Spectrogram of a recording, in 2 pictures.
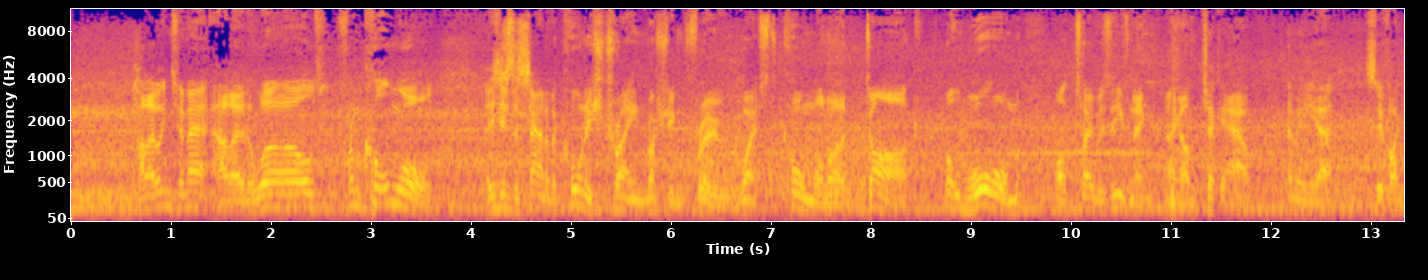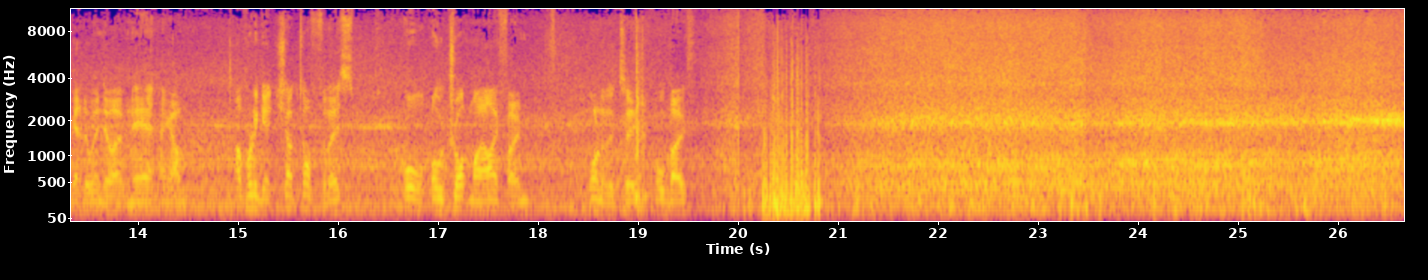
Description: cornish train

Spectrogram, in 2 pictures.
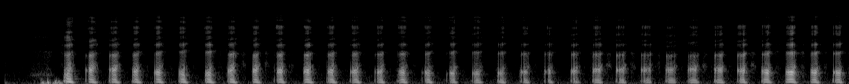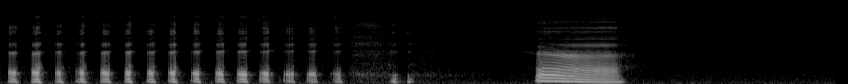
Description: laughter at night

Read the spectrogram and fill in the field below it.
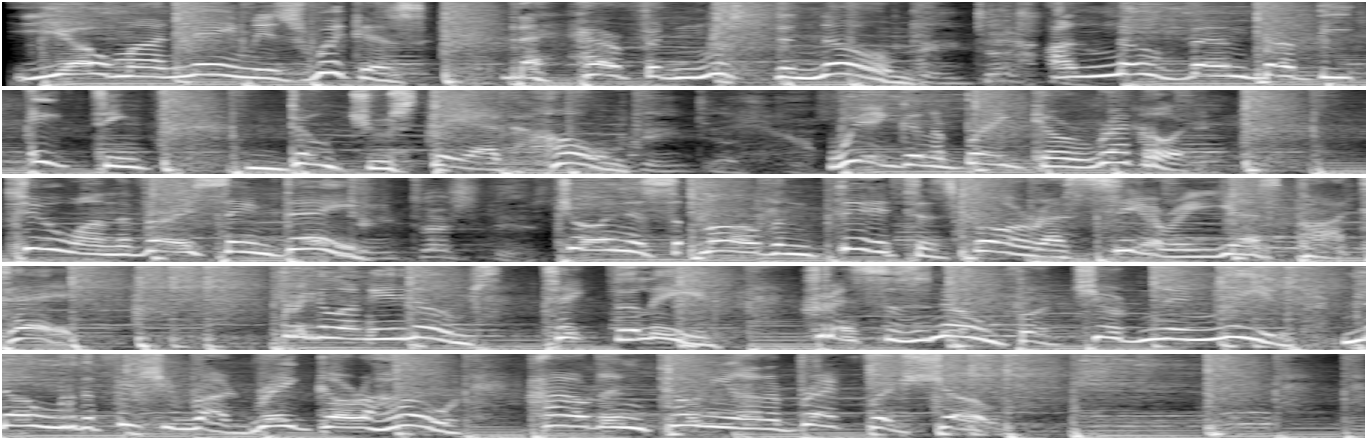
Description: gnome rap

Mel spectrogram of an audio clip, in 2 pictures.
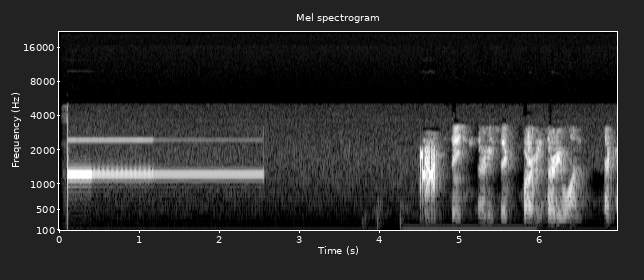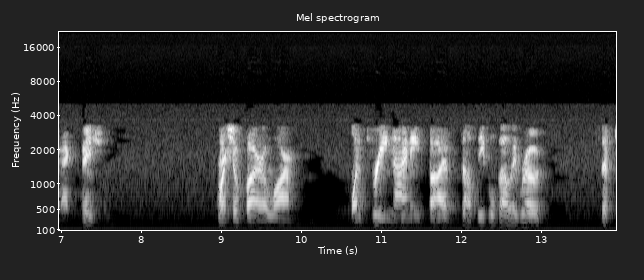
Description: page

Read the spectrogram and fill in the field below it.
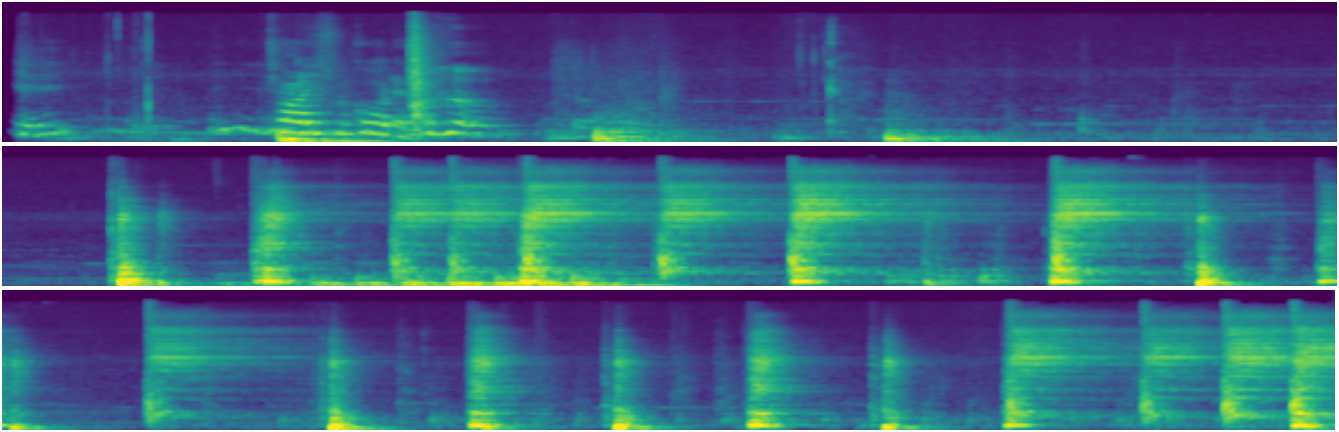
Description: live drum recording

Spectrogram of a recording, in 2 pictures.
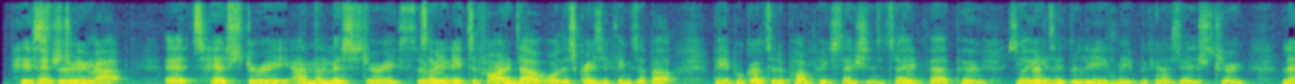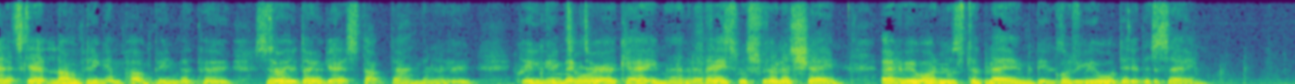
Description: history rap

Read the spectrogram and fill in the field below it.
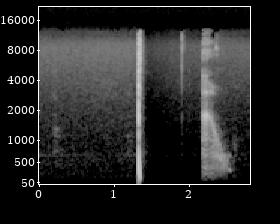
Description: ouch

